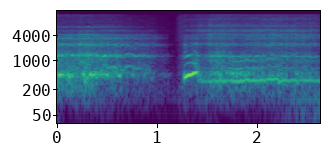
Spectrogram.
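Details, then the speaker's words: Asthma wheezing: high, musical whistling on both breaths, broken by a short pause, as air squeezes through narrowed airways. "that's actually the sound of air squeezing through narrowed passageways"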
